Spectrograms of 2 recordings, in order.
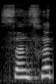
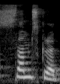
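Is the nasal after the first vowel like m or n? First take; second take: n; m. First: The nasal sound is not a light m. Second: The nasal sound is a light m. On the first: The speaker calls it wrong. "नहीं होता" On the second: The speaker calls it right. "होता है। ये जो अंक का उच्चारण होता है वो इसमें माँ का उच्चारण हल्का निकलता है"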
